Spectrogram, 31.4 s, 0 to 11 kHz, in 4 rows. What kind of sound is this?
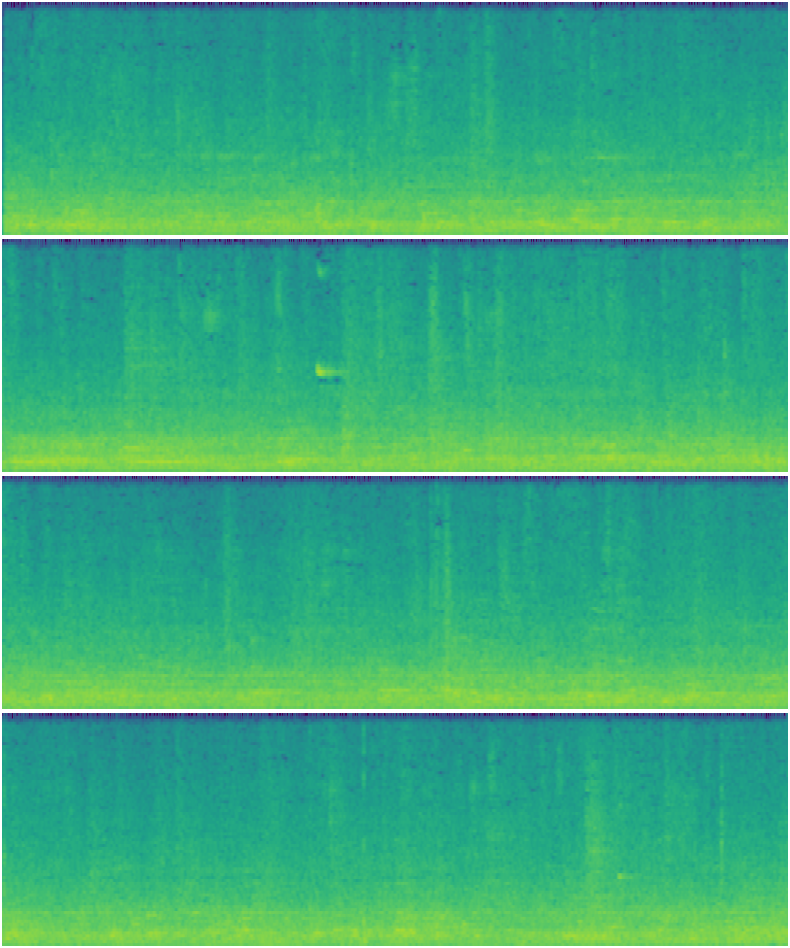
Ambience, Mall, A1
About thirty seconds of raw background audio taken from the Friary shopping mall in Guildford, England.
An example of how you might credit is by putting this in the description/credits:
